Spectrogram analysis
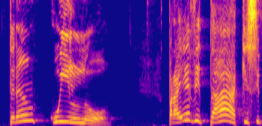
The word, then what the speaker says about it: tranquilo: 50, linguística, consequência, frequência, tranquilo. Note que a pronúncia continua sendo a mesma, com o U.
